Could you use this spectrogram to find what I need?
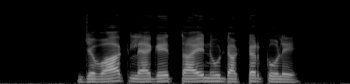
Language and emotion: Punjabi, neutral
